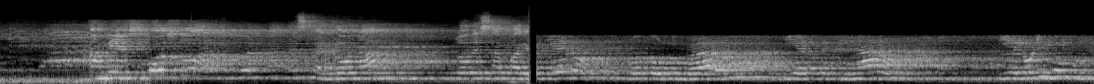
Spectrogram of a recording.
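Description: For the first 2.0 seconds the audio is dull and smeared, with nothing above about 8.2 kHz and strong codec artefacts. At 2.0 s it clears abruptly with no gap. This is an adaptive stream starting at a low bitrate: the player began on a cheap encoding, which fits something like 12 kbit/s Opus, to start fast, then stepped up to a richer one, around 64 kbit/s, once it had gauged the connection. On a spectrogram the upper band is empty or blotchy until a clean vertical edge at 2.0 s. At 5.29 s there is an 80 ms silence, after which the sound turns boxy and narrow for the rest of the clip, cut off above about 3.8 kHz, with a faint new hiss well below the signal and little change in loudness. The likely cause is an input switched to a poorer device, such as a headset's call profile replacing the original microphone. A waveform shows a brief flat gap at 5.29 s, and a spectrogram shows a hard ceiling near 3.8 kHz from there on.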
